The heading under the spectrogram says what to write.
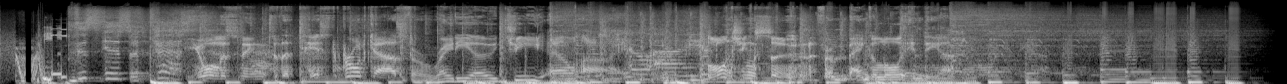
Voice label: Imaging AI, New Zealand; Galaxy FM 107fm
